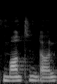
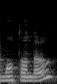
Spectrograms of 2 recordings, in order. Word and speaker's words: Montandon: You can pronounce it in a couple of different languages, so it's Montandon Consulting or Montandon Consulting.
